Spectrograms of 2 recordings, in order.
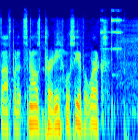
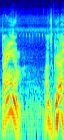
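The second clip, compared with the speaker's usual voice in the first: delighted; 4 semitones higher, 8 dB louder, slower than usual. Real, not acted. First sip of coffee.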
